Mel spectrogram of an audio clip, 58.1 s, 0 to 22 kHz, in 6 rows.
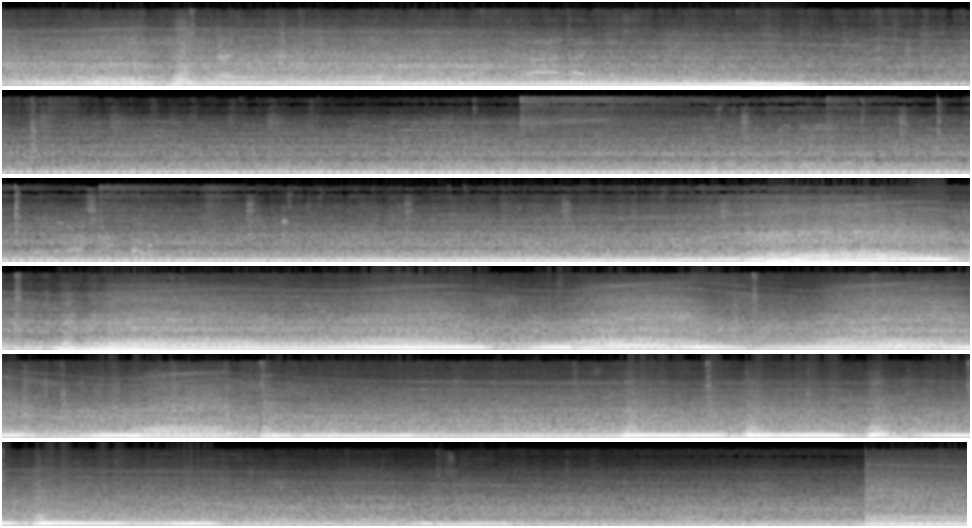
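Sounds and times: diesel truck engine revving: 0.0 - 58.0.

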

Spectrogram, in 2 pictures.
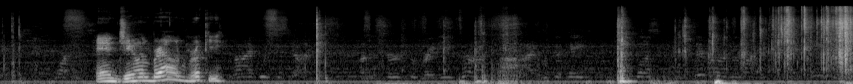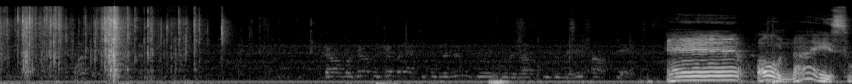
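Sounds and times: foil wrapper tearing and crinkling: 6.8 - 10.9.

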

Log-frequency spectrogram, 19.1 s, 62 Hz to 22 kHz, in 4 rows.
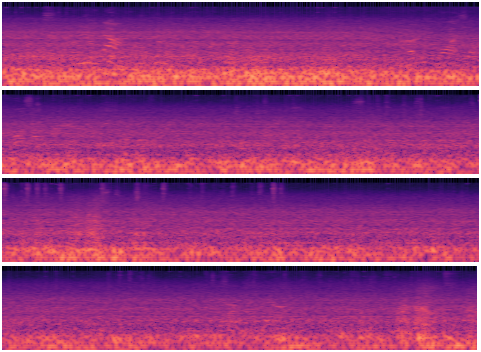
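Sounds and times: train rumbling inside passenger car: 0.0 - 19.0.

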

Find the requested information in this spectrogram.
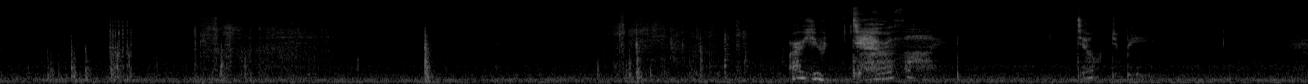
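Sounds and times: woman whispering: 7.9 - 9.6, 10.8 - 11.7.

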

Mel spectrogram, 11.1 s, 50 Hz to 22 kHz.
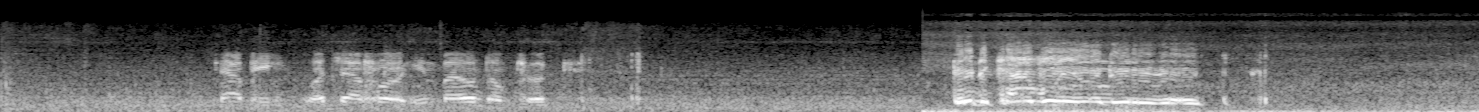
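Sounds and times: radio channel hiss and hum: 0.0 - 5.4, 6.8 - 11.0
person speaking over radio: 1.6 - 4.5, 7.2 - 9.6.

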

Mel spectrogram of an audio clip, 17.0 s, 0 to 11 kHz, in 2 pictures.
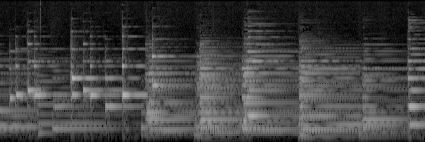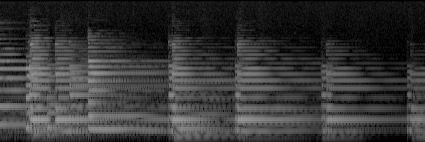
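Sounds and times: slow piano chords: 0.0 - 17.0.

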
